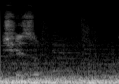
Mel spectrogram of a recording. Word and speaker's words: Chisholm: off or is pronounced is pronounced chism so it's all in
